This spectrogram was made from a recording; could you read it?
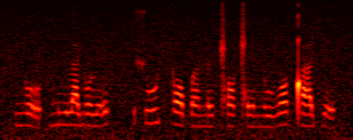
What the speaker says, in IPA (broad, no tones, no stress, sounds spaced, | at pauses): j o | m i l a j o l e | ʃ u ç ɔ p ɐ n ɘ ǁ ɔ ǁ e n u β ɔ ǃ a ç e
